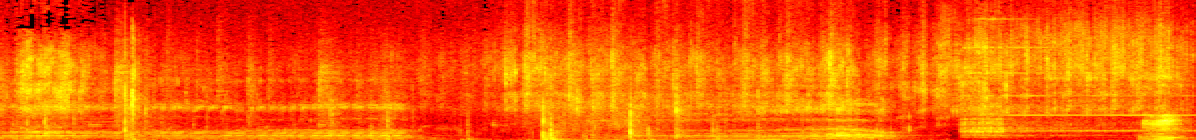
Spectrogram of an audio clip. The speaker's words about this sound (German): Er kümmerte sich um das Frühstück, während Peter und Justus im Bad noch die Zähne putzten.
